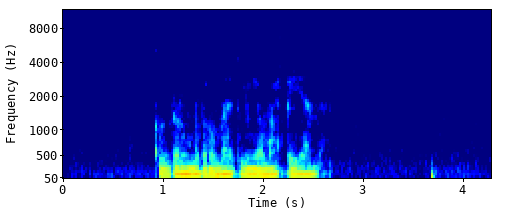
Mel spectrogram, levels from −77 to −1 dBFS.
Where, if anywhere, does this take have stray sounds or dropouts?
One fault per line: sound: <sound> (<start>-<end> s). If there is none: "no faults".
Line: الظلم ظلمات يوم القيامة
no faults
